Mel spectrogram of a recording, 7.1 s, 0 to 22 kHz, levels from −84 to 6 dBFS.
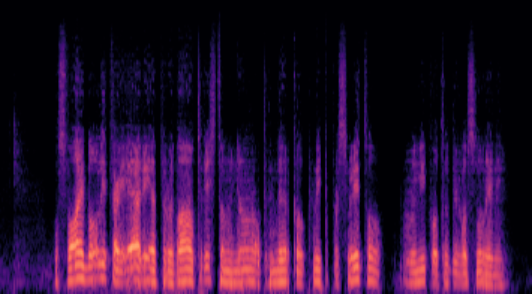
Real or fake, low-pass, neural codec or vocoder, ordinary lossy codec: fake; 19.8 kHz; codec, 44.1 kHz, 0.9 kbps, DAC; none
